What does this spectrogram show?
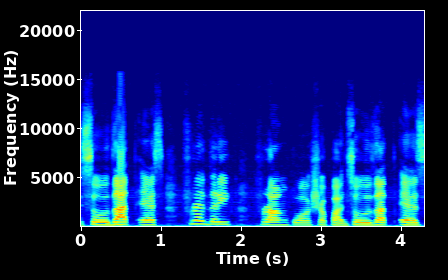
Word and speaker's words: Chopin: So just to clear with a surname, it is pronounced as Chopin.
